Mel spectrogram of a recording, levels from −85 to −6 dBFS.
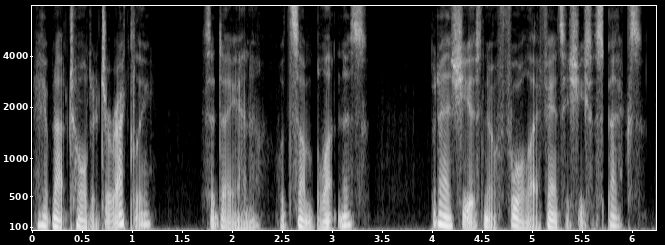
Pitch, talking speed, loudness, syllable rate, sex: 95 Hz, 200 wpm, -21 LUFS, 5.6 syllables/s, male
